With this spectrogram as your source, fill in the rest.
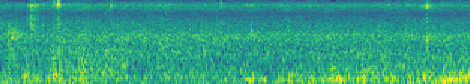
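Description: Low rumbling thunder from a passing storm outdoors on a fishing trip, a steady deep roll mixed with wind buffeting and rain noise, no voices.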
